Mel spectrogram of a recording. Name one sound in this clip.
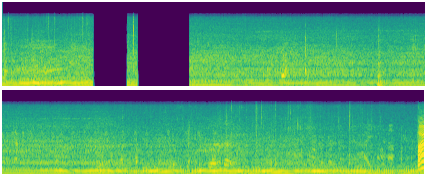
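A car engine revs and strains, rising and falling in pitch.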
